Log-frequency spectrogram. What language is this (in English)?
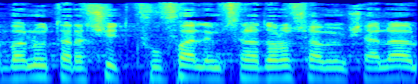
Hebrew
